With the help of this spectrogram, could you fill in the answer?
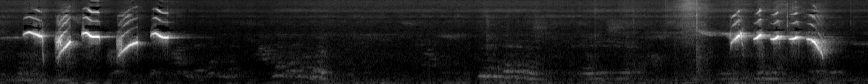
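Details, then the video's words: Male sirtu singing: loud bursts of sharp, downslurred whistled notes in quick runs, a cluster at the start and another near the end, with quiet faint chatter between. "Sirtu gacor gak ada lawan suara ngalas alami"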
